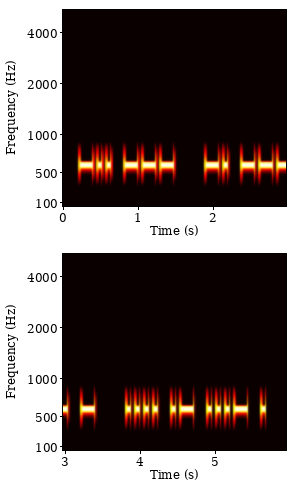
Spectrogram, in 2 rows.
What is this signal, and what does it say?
Morse code, heard as a keyed tone, about 20 wpm, 600 Hz. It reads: DO NOT HAVE
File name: the old man and the sea part 2 20wpm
